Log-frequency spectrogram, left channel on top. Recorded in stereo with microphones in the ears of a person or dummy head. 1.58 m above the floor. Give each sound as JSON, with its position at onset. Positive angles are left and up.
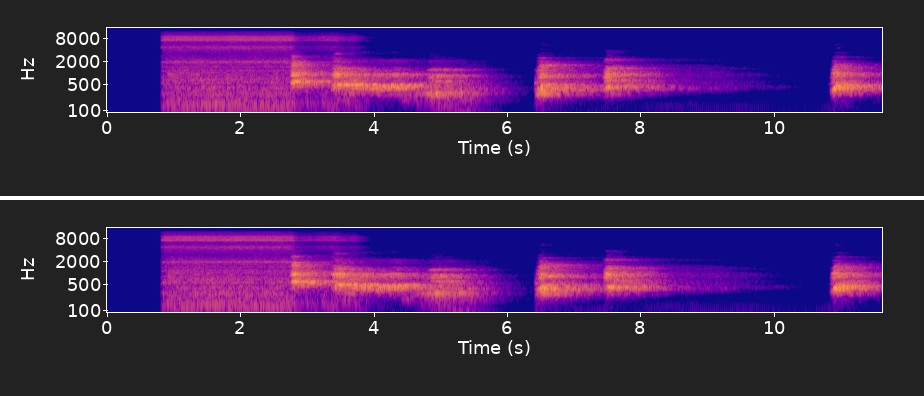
{"t": 0.8, "sound": "boiling", "side_deg": 45, "distance_m": 1.1}
{"t": 2.7, "sound": "a dog barking", "side_deg": 50, "distance_m": 1.9}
